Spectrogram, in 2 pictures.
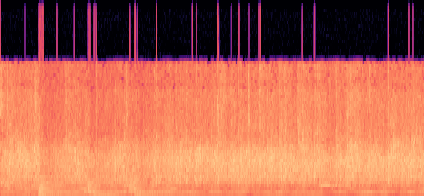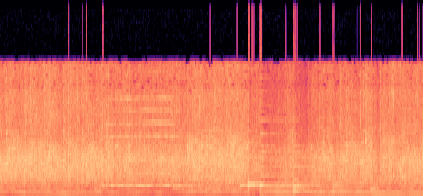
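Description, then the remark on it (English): A church audience claps for Jesus, loudly and steadily, a dense wash of hand claps that holds for the whole stretch, with sustained musical tones and a few faint shouts mixed underneath. “Show it with a louder hand clap unto the Lord.”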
